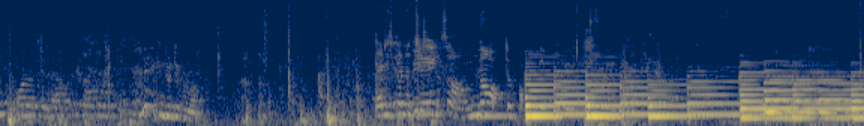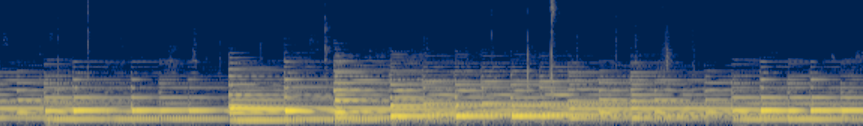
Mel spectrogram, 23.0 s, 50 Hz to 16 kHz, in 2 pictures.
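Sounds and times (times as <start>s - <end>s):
piano played slowly: 7.0s - 23.0s.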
